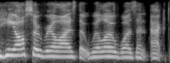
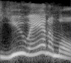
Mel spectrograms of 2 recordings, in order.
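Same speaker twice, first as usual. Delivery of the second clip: shout blurted out, pitched higher; 6 semitones higher than usual. Retelling a scene where a character is pushed to the edge, retelling a shout. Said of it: "he just shouts".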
